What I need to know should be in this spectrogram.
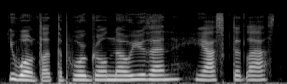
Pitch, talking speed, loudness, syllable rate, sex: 210 Hz, 270 wpm, -18 LUFS, 5.3 syllables/s, female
